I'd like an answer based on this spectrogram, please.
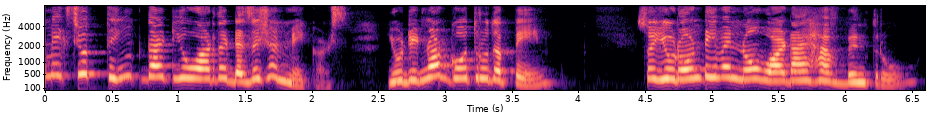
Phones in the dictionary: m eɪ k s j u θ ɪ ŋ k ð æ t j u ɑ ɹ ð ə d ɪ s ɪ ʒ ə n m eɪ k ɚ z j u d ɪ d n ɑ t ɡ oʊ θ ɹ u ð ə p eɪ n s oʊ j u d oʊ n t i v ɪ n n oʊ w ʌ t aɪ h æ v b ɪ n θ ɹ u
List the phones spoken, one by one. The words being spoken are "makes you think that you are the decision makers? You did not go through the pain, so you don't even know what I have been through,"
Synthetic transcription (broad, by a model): m eɪ k s j u t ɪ ŋ k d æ t j u ɑ ɹ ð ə d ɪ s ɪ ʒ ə n m eɪ k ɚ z j u d ɪ d n ɑ t ɡ oʊ t ɹ u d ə p eɪ n s oʊ j u d oʊ n t i v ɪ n n oʊ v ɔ t aɪ h æ v b ɪ n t ɹ u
